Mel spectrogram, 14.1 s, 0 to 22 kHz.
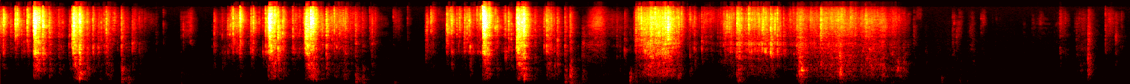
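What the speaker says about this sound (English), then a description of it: "just keep ripping and ripping and ripping here" Foil hockey card packs, 2020/21 Upper Deck Extended Series, are torn open one after another in close, sharp bursts of ripping and crinkling, separated by brief pauses, with no talking.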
